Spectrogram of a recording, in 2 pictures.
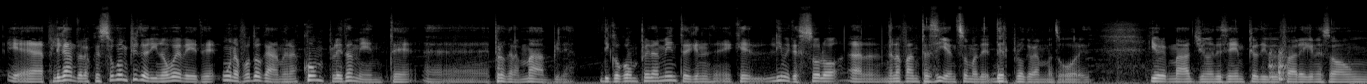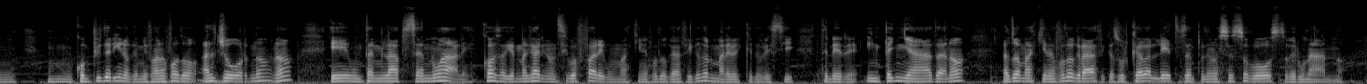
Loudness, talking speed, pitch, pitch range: -29 LUFS, 175 wpm, 135 Hz, 120-145 Hz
